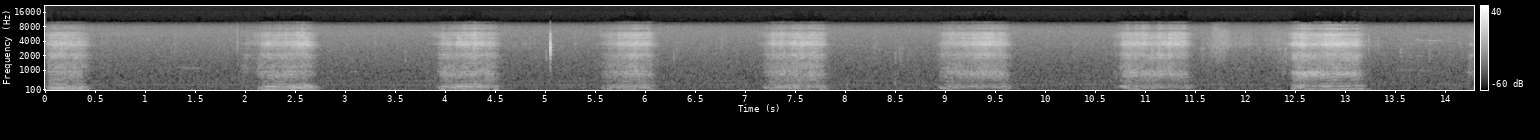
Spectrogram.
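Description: Loud, regular rasping snores with quiet gaps between, about 7 in 14 seconds, roughly 30 a minute.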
